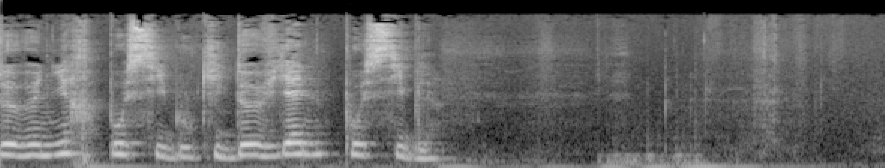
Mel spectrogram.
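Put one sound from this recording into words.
Cards slide softly across a table.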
